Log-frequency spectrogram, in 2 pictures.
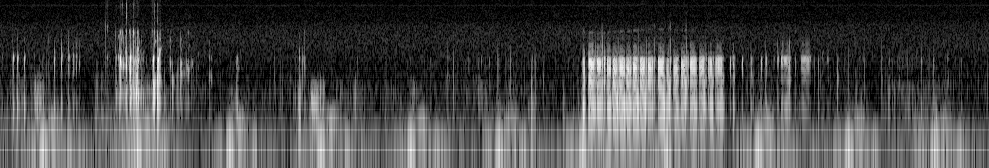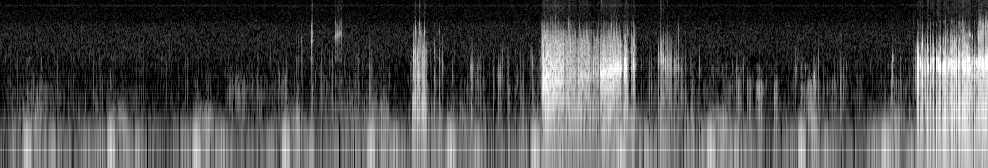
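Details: Stomach noises from an empty stomach while trying to sleep: irregular gurgles with several longer low rumbling bursts; ordinary hunger-related bowel sounds.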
